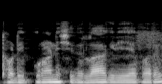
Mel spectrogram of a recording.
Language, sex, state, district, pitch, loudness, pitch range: Rajasthani, male, Rajasthan, Nagaur, 105 Hz, -16 LUFS, 100-105 Hz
